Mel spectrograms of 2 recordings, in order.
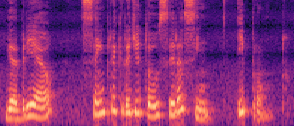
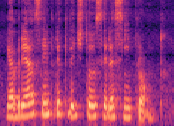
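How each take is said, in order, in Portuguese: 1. Há uma pausa clara depois de assim. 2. Continua sem pausa depois de assim. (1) "eu dei uma pausa, porque temos a vírgula" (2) "Eu não posso ler"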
